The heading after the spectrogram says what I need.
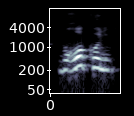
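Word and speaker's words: brocoli: in the accent because when you say it in English broccoli you tend to forget about the second o in French you pronounce it so you're going to be saying a broccoli bro you pronounce every vowel so and now you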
